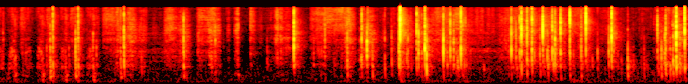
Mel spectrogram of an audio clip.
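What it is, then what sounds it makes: Plastic foil bag crinkled and torn open. A small plastic foil blind bag of Disney d-Licious figures is crinkled and pulled open by hand, with long nails scraping across the foil. Quiet, bright crackles and crisp rustles come in quick uneven bursts, with no low end and no ringing after each sound. The crinkling grows sharper and denser toward the end.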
